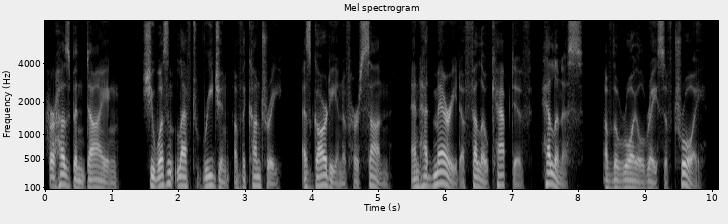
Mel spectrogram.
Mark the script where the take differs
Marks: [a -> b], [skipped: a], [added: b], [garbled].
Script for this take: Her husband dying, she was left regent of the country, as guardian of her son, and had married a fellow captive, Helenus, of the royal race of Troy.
Her husband dying, she [was -> wasn't] left regent of the country, as guardian of her son, and had married a fellow captive, Helenus, of the royal race of Troy.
